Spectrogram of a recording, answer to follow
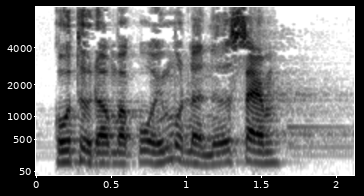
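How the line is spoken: Irritated shout. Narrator (Vietnamese): ánh mắt của Niệm Bích Ngạn trở nên bực bội, anh quát lên với Diệp Ngọc

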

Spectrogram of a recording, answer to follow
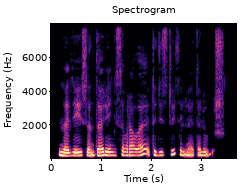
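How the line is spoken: Plain. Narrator (Russian): сказал Ирис

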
